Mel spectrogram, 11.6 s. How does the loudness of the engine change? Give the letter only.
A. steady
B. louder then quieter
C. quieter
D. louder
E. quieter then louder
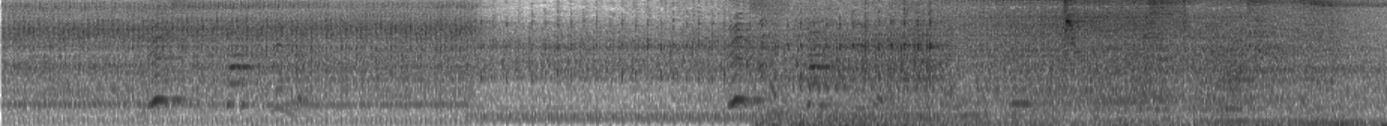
D.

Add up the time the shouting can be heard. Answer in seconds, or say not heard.
4 s.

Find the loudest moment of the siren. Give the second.
7 s.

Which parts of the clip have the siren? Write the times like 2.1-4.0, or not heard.
6.2-11.5.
